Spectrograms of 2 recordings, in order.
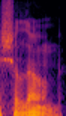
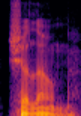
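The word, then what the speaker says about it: שלום: Shalom. Shalom. At the end, right? The m really brings it in.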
